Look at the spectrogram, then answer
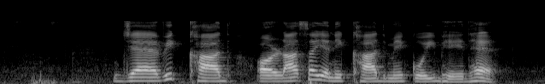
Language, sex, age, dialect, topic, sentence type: Hindi, male, 18-24, Marwari Dhudhari, agriculture, question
